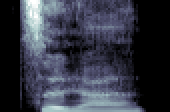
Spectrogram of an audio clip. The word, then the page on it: 自然: zì rán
